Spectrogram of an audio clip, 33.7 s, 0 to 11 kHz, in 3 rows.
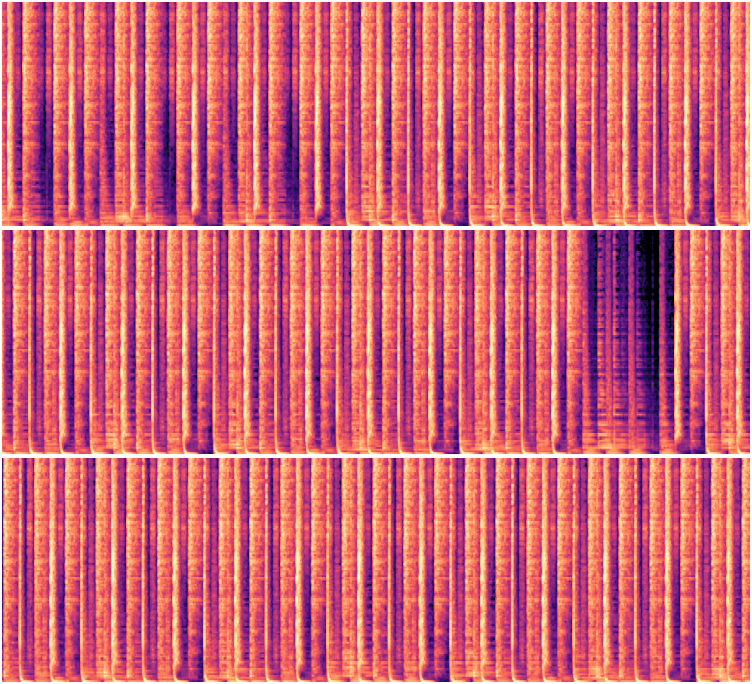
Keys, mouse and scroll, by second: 4.9 click, 8.3-9.0 alt+scroll down 3, 10.1 space, 10.3 click, 10.7 space, 11.3-11.8 alt+scroll down 1, 11.8-12.1 scroll down 1, 16.0 click, 16.1 scroll up 1.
